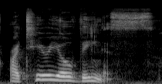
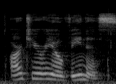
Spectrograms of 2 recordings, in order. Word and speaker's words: arteriovenous: to talk about uh AVM Awareness Month art arterio Venus is how it's pronounced I don't know why I have such a problem pronouncing this word but that is how it's pronounced let me check it arterio Venus arterio Venus arterio Venus that's what it is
